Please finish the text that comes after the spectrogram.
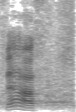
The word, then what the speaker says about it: Pfaff: It's because we've heard 2 different pronunciations. So I will defer to the student who knows him. You call him Pfaff?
